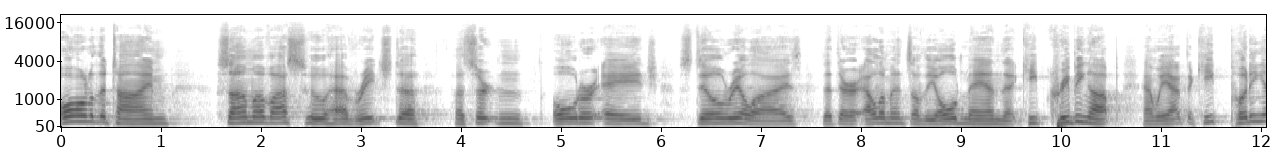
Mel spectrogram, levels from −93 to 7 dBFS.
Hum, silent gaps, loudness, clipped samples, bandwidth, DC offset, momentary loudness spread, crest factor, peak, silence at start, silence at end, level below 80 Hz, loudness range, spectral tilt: none; none; -37 LUFS; under 0.1%; 15.5 kHz; under 0.1%; 11 LU; 18 dB; -18 dBFS; 0 s; 0 s; -62 dBFS; 2 LU; -5.5 dB/octave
